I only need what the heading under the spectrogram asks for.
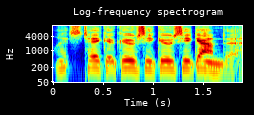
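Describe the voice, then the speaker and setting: An actress playing a blunt, sardonic weaver with a Northern English accent and a dry, colloquial manner in a comedy audio drama. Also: female voice, fairly low pitch, normal speed, a bit bright, a little hiss or hum, close to an everyday voice. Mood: dry exasperation. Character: blunt, sardonic female weaver helping the queen.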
